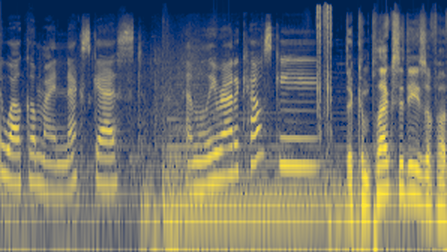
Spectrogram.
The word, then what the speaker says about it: Ratajkowski: of her last name the Jay is silent she'd often have to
